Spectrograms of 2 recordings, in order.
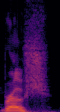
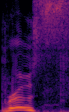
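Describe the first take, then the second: First: The name ends with an sh sound. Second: The name ends with a hissing s sound. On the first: The speaker calls it wrong. "they do an S H at the end" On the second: The speaker calls it right. "it's like a snake"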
